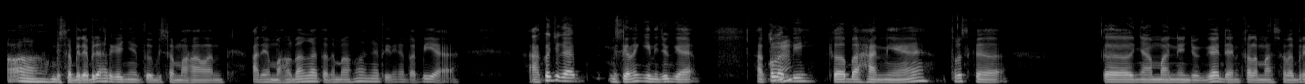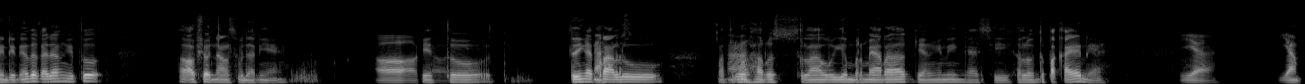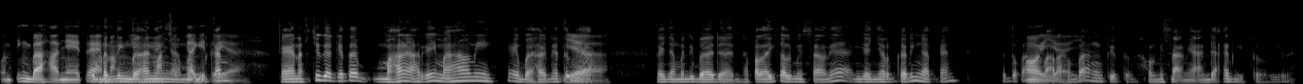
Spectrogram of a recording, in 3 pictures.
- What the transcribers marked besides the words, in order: in English: "branded-nya"; other background noise
- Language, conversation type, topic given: Indonesian, podcast, Bagaimana kamu mendeskripsikan gaya berpakaianmu sehari-hari?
